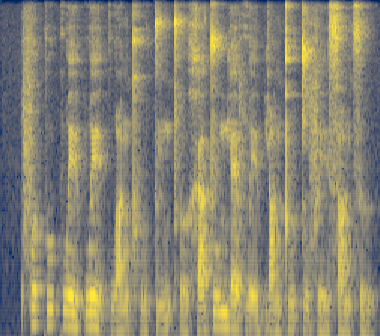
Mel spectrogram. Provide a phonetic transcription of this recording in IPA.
f ɤ˥ k u˥ k w e˥˧ ɪ̯ p w e˥˩ ɪ̯ k w ɑ˧˥ ŋ pʰ u˨˩ t̪ i˧˥ n t̪ʰ ɤ˨˩ x ä˧˥ t̪ u˥ m j ɛ˥˧ f w e˥˧ ɪ̯ p j ɑ˥˩ ŋ t̪ u˥ t̪ u˥˩ f e˨˩ ɪ̯ s ɑ˥˧ ŋ s ɹ̩˥˩

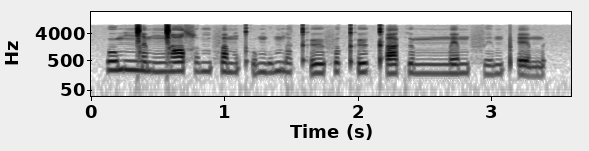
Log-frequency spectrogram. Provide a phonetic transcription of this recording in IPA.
u m ŋ͡ǀ e m ŋ͡ǀ a sˤ ṳ m f a m kʼ ṳ m ṳ m ɾ a̤ kʼ ʉ f ɵ kʼ ʉ kʼ a k ʉ mː e m f e̤ m pʼ e m

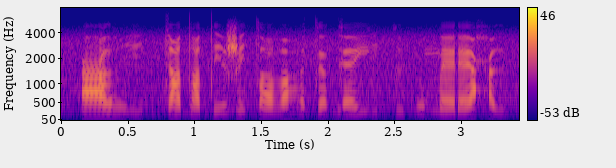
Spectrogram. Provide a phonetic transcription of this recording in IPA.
ʕ ə ɦ i | t i dˤ œ t i ʐ i t ɔ ðˤ ɨ ɦ ə t œ ɡ ɛ j i k ɨ p o m ɛ ɾ ɛ ħ ɨ

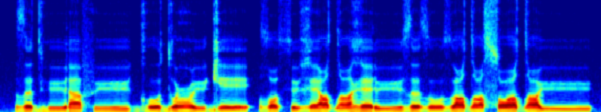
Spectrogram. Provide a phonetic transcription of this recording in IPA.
ð ə dʱ yː ɾ a f yː ɡʱ o d u ʕ yː ɡʲ e | ðˤ y θ y ɣ ɛː dˤ a ɣ ɛ ɾ yː ð ə ð o ð o dˤ e sˤ o dˤ yː

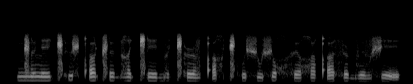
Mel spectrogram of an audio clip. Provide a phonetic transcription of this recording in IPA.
ŋ͡ǁ ø l e ǁʰ ʉ ʃ qʼ u ǁ ø ɡ ʁ e ǁ e ɡ ə˞ ǁʰ ə˞ v qʼ ʊ χ ǁʰ ʊ ʃ u ʃ u χ x ø χ ʉ qʼ ʊ s ə˞ ɡ l ø v ʃ e

